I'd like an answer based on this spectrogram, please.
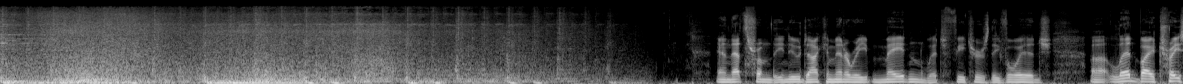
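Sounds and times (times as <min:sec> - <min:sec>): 
sailing boat hull slamming through rough waves: 0:00.0 - 0:06.4
roar of wind and spray: 0:00.2 - 0:05.2
speech: 0:07.2 - 0:11.8.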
